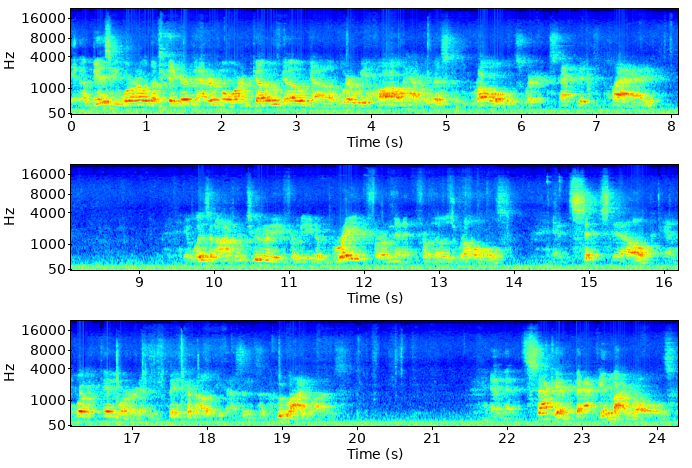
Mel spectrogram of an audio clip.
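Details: Spasmodic dysphonia, a rare neurological disorder affecting only speech with no known cause, in an adult man diagnosed about seven years earlier and treated with periodic Botox injections.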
